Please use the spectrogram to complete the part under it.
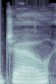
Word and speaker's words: Djo: In fact, Keery has been making music long before taking on his Joe persona, spelled D-J-O, but pronounced like his first name, Joe, in 2019.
